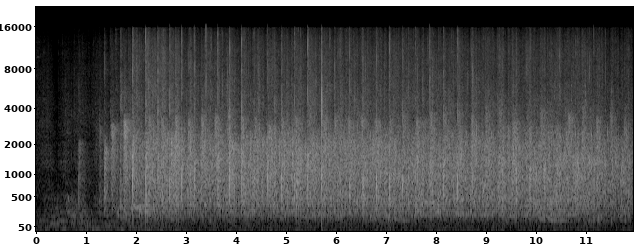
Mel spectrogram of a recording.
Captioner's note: applause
